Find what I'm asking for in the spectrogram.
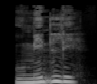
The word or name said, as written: umindelig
